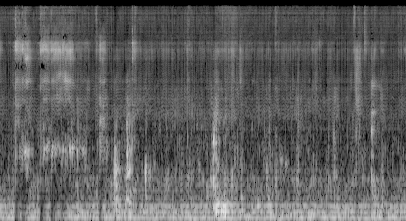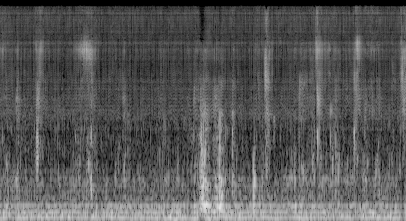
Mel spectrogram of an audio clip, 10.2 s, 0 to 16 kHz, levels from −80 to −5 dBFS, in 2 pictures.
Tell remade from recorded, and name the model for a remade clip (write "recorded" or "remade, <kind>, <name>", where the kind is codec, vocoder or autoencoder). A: remade, vocoder, BigVGAN v2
